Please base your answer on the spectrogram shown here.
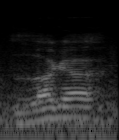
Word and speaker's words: Lagavulin: This is Lagavulin. Lagavulin. Lagavulin. I have fact checked that shit. I pronounced that fucking dead ass.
